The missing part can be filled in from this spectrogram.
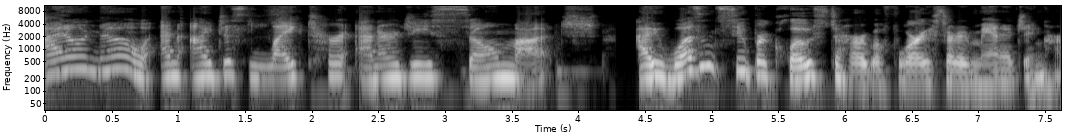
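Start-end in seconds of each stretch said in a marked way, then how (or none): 0.0-0.8 playful high-pitched put-on voice. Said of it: "I was just like".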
